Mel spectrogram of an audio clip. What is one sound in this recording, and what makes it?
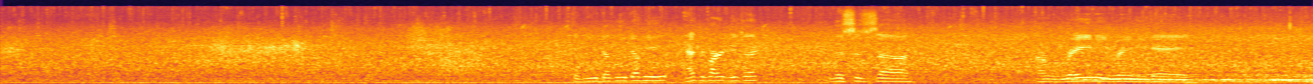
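A distant waterfall rushes steadily.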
